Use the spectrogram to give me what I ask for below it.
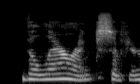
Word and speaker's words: larynx: those words i i i think of sphinx when i say it and add that with it and then i say then i say it right pharynx and larynx the trachea the bronchi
